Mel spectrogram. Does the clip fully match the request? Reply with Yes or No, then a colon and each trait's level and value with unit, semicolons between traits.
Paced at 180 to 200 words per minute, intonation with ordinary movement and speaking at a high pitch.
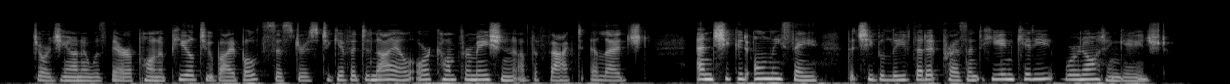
No: average, 170 wpm; average, 3.8 semitones; high, 205 Hz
